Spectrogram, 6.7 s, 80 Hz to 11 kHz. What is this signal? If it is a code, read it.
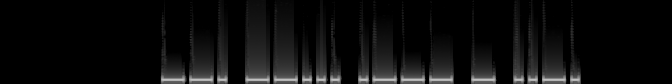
Morse code, heard as a keyed tone, about 17 wpm, 700 Hz. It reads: G7JTF
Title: DXCC-100 Call Signs - 5 Characters - Repeated 3x - 17wpm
